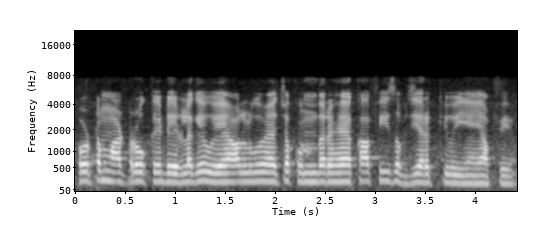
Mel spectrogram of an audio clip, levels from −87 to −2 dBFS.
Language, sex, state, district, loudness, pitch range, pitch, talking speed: Hindi, female, Haryana, Jhajjar, -14 LUFS, 180-195 Hz, 190 Hz, 230 wpm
